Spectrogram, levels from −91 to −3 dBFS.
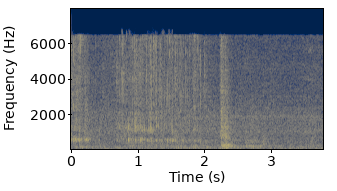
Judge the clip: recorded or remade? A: recorded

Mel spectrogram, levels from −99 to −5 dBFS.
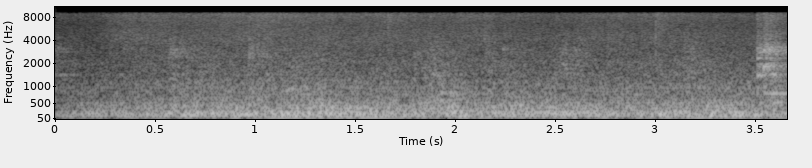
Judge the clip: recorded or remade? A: recorded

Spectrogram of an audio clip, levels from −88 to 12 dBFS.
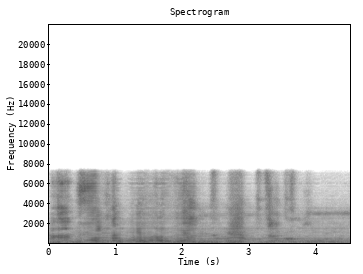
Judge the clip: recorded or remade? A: remade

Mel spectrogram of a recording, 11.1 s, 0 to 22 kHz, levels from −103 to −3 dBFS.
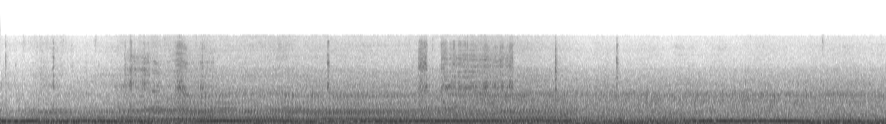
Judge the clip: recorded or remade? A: remade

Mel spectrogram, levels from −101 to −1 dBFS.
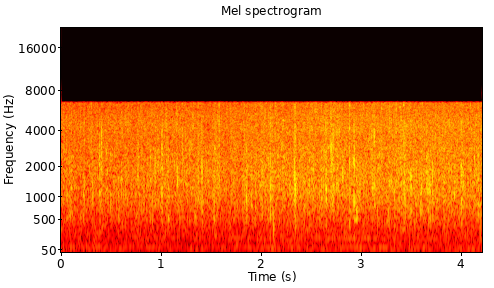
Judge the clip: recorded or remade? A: recorded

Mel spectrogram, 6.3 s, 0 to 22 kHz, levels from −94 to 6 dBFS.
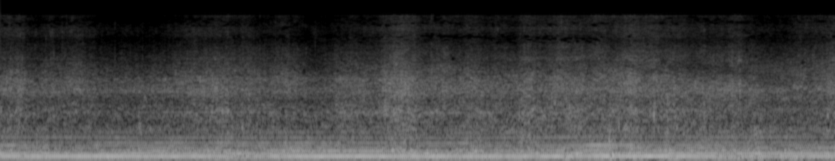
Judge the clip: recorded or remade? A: recorded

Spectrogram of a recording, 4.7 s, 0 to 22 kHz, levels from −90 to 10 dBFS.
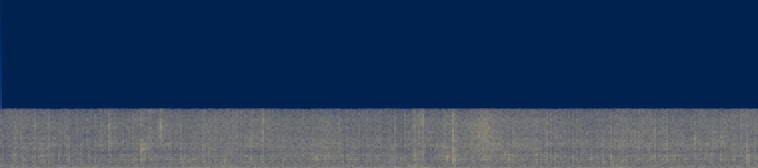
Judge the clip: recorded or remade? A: remade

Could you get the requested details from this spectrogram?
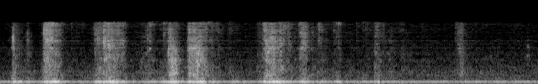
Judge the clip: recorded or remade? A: remade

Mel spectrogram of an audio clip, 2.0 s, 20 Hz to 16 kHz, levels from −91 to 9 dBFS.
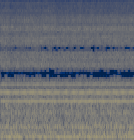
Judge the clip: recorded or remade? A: recorded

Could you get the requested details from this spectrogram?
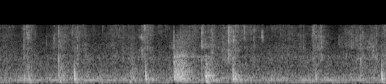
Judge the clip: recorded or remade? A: recorded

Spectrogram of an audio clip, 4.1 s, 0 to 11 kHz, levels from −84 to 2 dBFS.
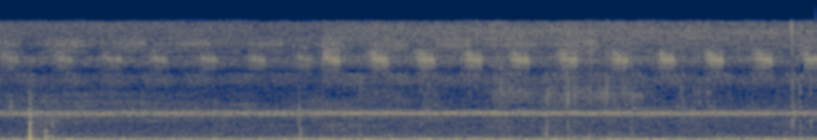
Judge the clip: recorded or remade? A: recorded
